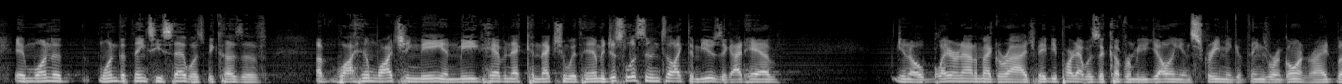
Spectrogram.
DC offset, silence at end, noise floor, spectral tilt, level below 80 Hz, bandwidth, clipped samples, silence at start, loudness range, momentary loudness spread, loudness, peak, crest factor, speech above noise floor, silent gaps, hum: under 0.1%; 0 s; -57 dBFS; -5.5 dB/octave; -46 dBFS; 11.5 kHz; under 0.1%; 0 s; 2 LU; 5 LU; -19 LUFS; -2 dBFS; 18 dB; 39 dB; none; none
